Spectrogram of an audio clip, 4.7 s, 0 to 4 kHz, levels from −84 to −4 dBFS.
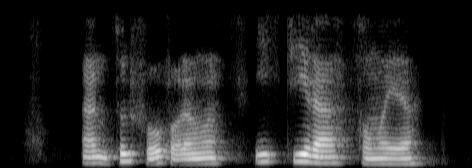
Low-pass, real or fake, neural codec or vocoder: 3.6 kHz; fake; codec, 24 kHz, 0.5 kbps, DualCodec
